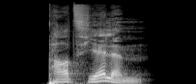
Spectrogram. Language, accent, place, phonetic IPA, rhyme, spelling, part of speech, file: German, Germany, Berlin, [paʁˈt͡si̯ɛləm], -ɛləm, partiellem, adjective, De-partiellem.ogg
- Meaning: strong dative masculine/neuter singular of partiell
